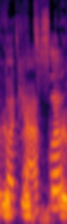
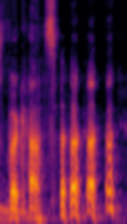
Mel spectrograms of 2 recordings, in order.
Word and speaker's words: Vacasa: Was it Vacasa? – It's Vacasa.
